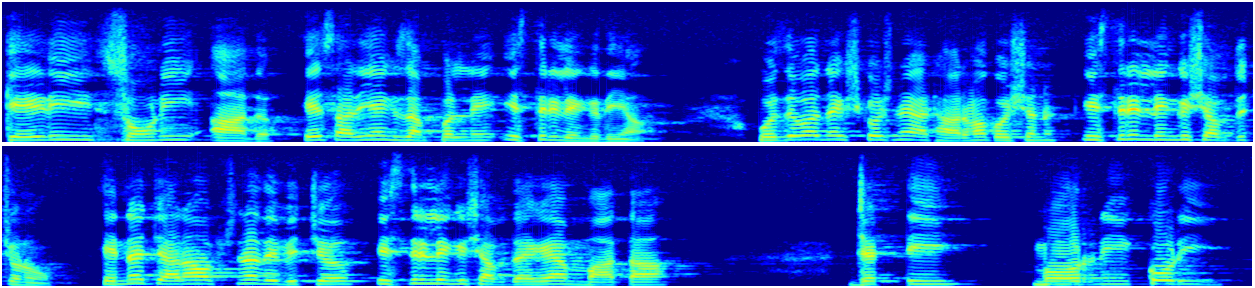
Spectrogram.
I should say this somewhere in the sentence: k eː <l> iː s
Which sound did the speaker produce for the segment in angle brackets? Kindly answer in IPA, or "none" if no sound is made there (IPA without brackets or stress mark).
ɽ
